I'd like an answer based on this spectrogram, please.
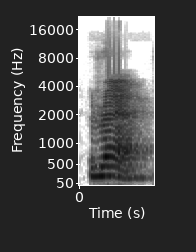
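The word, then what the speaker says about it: wrap: N silent है है रैप इसमें डब्लू साइलेंट है लनल इसमें ओ साइलेंट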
